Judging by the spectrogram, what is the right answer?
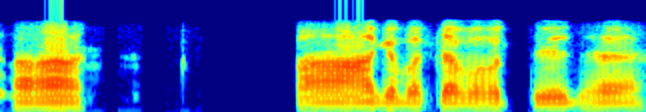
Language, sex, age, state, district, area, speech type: Maithili, male, 18-30, Bihar, Muzaffarpur, rural, conversation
